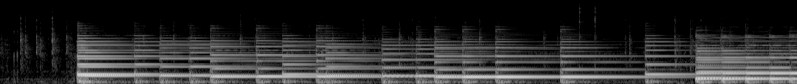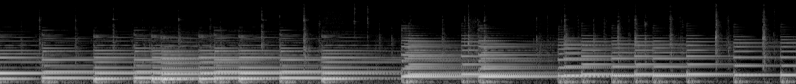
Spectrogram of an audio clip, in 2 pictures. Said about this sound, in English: But if I just went to, like, a keyboard internet thing, let's see. Virtual piano. Here we go.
